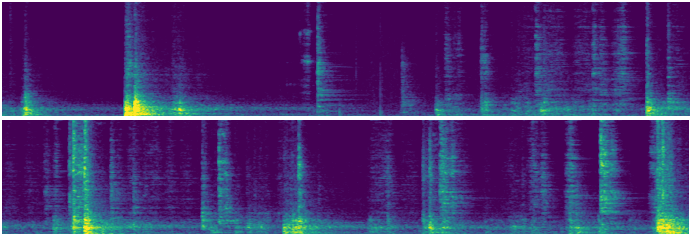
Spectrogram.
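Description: Spade wire connectors being pulled off the terminals of a dryer's heating element assembly, with needle-nose pliers and by hand: scattered sharp clicks and light metal taps, the loudest about a second in, near six seconds and just before the end.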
